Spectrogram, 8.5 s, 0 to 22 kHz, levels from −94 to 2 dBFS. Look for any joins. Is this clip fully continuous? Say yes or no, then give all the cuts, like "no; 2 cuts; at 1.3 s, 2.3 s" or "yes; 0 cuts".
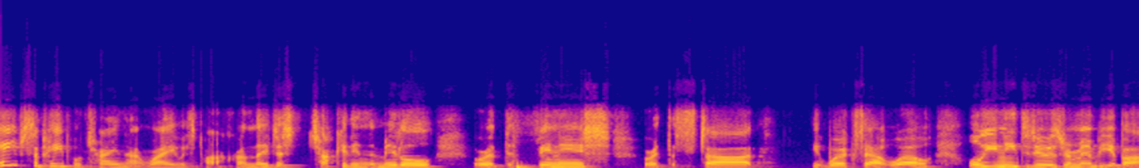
yes; 0 cuts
